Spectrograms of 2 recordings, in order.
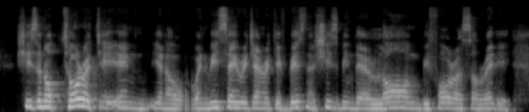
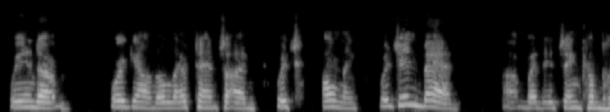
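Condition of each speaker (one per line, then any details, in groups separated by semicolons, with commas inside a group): No condition
ALS; affects hands and voice; trouble speaking, voice affected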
